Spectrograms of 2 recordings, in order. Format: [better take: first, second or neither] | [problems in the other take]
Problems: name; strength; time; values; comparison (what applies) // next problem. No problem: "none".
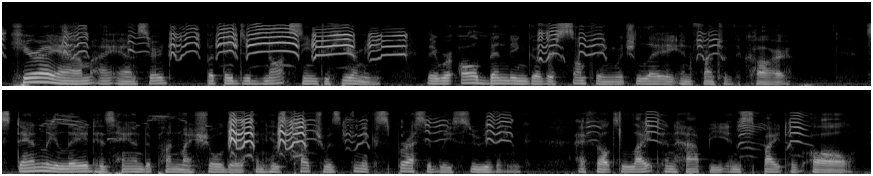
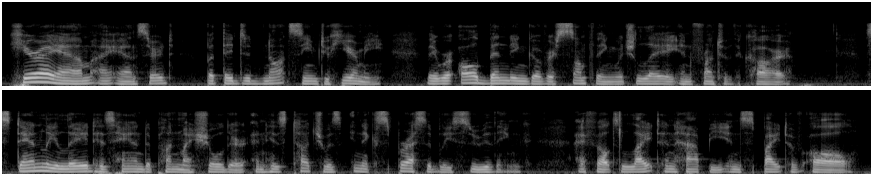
second | background sound (Gull, seagull); 1 dB below the speech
